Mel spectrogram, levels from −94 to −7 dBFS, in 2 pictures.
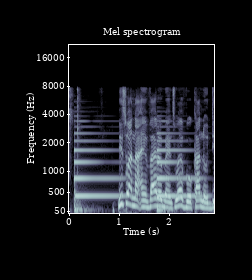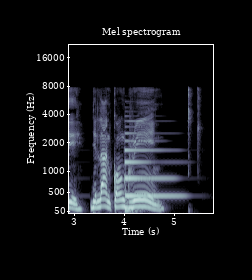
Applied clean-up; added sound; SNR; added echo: classical method log-MMSE.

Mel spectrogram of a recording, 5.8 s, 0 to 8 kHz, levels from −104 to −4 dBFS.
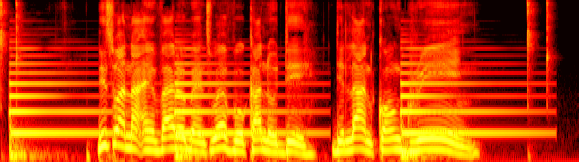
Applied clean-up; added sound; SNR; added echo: none; Piano; 3 dB; none.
